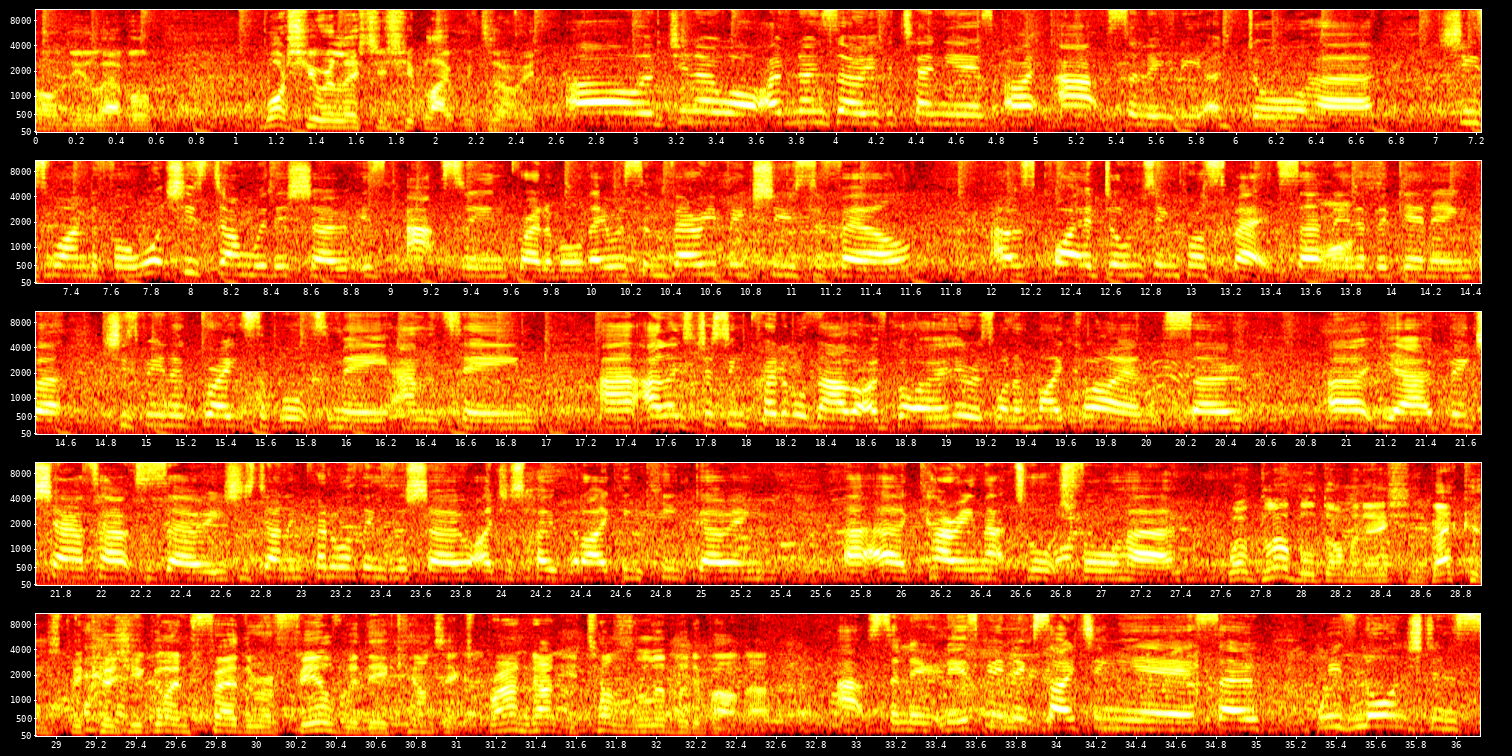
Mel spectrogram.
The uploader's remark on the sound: Live from Europe's Biggest Event 'Accountex'. Live interviews from Accountex 2022 in London. AIBN were the official broadcast partners of the event which featured the great and the good in the world of accounting and the many software/fintech vendors to the profession.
